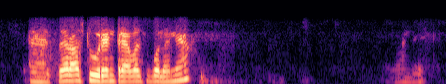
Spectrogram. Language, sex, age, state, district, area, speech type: Dogri, male, 18-30, Jammu and Kashmir, Reasi, rural, conversation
